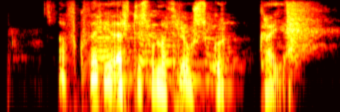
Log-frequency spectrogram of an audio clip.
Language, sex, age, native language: Icelandic, female, 50-59, Icelandic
